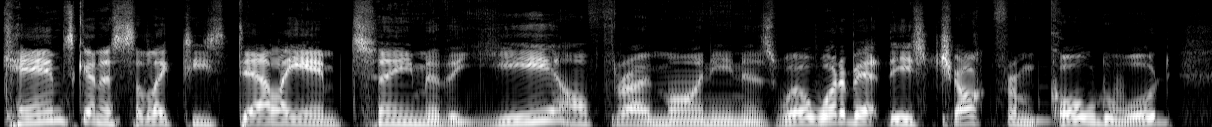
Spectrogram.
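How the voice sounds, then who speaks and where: A man with an Australian accent talks at a fairly quick pace and fairly high pitch, with ordinary pitch variation. The recording is very clean, over a silent background. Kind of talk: sports radio talk. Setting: radio studio.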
